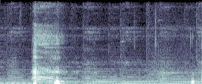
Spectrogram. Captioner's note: chuckles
